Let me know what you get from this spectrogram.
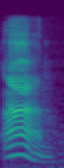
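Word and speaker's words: Ayn: Oh, is it Anne? A-Y-N. Like pronounced Anne.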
